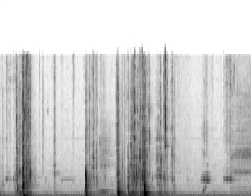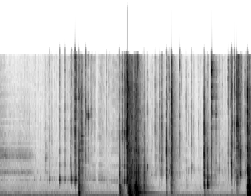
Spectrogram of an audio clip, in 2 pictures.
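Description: Chunks of ice knocking and clinking against an ice cube tray and a sink, in scattered clatters with a quieter stretch in the middle and the loudest clatter near the end.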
